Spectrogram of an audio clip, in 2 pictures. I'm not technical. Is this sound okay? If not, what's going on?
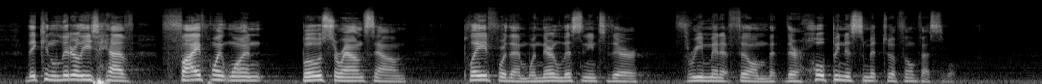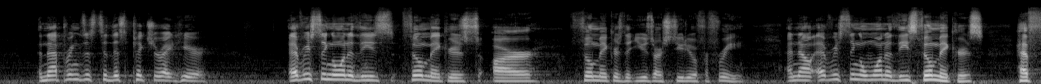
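Yes, nothing in this sound points to a technical problem. There's nothing here that needs fixing.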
